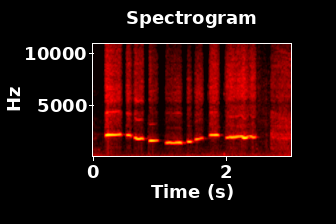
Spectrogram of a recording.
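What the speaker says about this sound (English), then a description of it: "And whistle." A person whistles a short, halting tune of quick separate notes, clear and close, alone.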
